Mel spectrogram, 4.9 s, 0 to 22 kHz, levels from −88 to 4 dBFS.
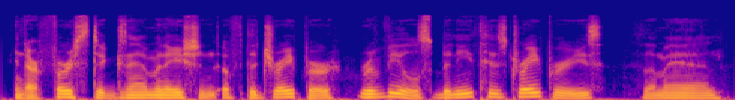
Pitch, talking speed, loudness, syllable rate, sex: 110 Hz, 145 wpm, -16 LUFS, 5.2 syllables/s, male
